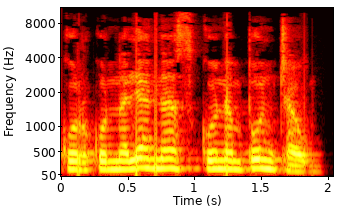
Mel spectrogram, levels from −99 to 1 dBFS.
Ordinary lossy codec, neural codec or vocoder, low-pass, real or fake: MP3, 48 kbps; none; 9.9 kHz; real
